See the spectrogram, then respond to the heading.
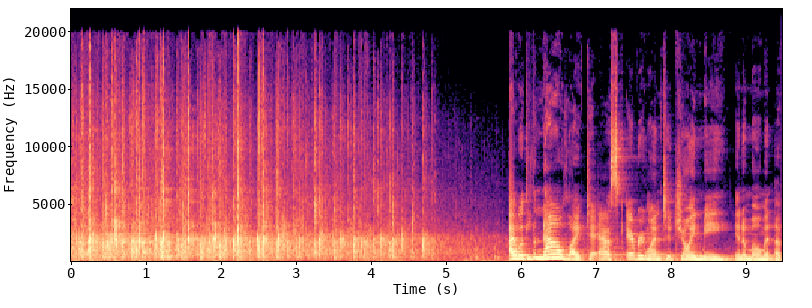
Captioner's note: applause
